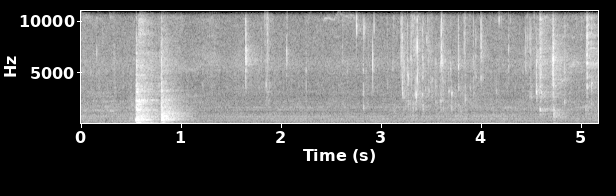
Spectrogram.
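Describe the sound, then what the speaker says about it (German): A tin can clanks once or twice at the start as hot broth is swirled inside to rinse out the tomato remnants for a goulash, then a few faint drips and kitchen sounds follow. "Die Dose spülen wir nochmal mit der heißen Brühe aus."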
